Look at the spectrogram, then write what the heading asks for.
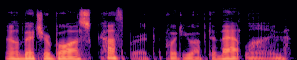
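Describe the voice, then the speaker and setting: A man's voice: fairly low pitch, expressive, moderate pace, darkish tone, no room sound, lightly acted. A man voicing a cool, skeptical young woman. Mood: wary. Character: sharp, skeptical young female grad student. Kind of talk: audiobook character voice.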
